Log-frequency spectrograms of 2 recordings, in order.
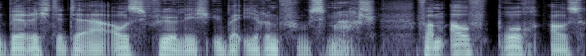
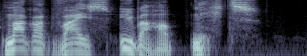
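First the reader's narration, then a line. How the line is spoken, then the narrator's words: Hasty. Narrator (German): sagte Frodo hastig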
